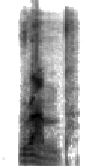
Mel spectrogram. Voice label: "rump", British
